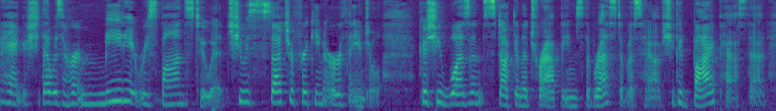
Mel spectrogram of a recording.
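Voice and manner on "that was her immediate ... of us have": ordinary talk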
